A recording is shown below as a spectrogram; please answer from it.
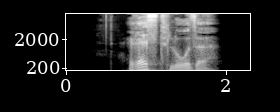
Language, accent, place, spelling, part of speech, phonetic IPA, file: German, Germany, Berlin, restlose, adjective, [ˈʁɛstloːzə], De-restlose.ogg
- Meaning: inflection of restlos: 1. strong/mixed nominative/accusative feminine singular 2. strong nominative/accusative plural 3. weak nominative all-gender singular 4. weak accusative feminine/neuter singular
